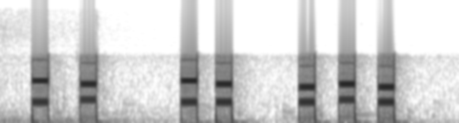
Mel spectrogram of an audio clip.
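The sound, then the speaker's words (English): Telephone keypad tones beep as a number is dialed: seven short, clear electronic beeps in groups of two, two and three, with silence between, and another beep just starting at the end. “It was my fault. I was dialing it wrong.”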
